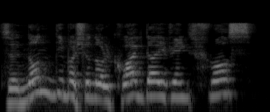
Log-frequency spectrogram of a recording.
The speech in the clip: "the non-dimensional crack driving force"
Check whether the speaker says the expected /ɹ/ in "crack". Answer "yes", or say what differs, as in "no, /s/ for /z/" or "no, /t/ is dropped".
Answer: no, /w/ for /ɹ/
